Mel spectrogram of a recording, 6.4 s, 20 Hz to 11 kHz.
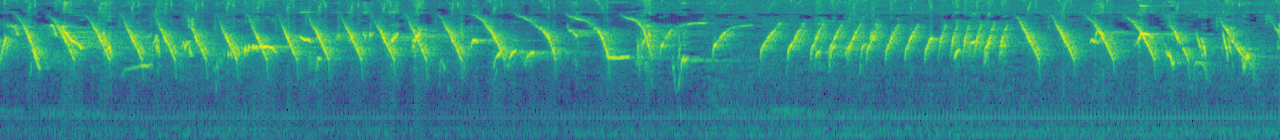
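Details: Canary, "2 in 1" masteran training song: rapid evenly spaced high chirps repeated in long runs, a brief pause after three seconds, then more fast chirp series, over a quiet steady hum.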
